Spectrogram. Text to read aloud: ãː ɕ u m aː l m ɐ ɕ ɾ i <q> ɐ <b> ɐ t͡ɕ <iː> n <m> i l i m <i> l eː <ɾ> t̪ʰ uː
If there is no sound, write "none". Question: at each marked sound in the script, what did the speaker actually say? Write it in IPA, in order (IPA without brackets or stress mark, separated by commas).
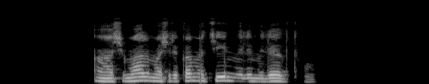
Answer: q, m, iː, m, i, l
